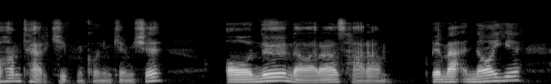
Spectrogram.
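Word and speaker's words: آنو (어느): خب کلمه بعدی ما کلمه آنوه. آنو به معنی کدامه. دقت کنید که این کلمه آنی تلفظ نمیشه، بلکه آنو تلفظ میشه.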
